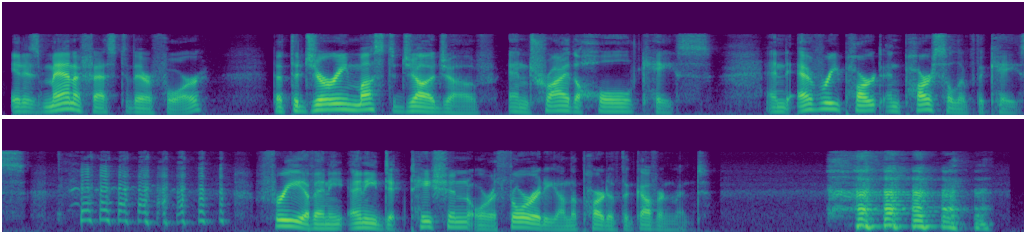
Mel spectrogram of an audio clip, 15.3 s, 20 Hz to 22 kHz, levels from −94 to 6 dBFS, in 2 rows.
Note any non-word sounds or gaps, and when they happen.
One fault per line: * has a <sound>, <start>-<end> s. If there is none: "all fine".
* has a laugh, 8.1-9.4 s
* has a laugh, 13.8-15.1 s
